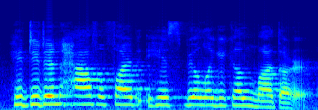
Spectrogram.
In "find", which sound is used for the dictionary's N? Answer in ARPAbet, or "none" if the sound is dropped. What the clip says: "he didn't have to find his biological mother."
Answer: none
